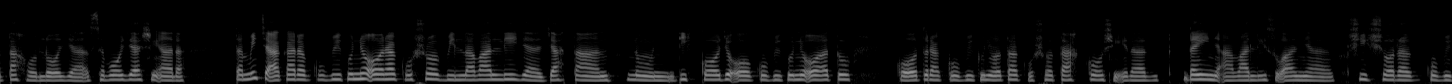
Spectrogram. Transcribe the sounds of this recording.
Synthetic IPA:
t̪a˦ho˨lo˧ja˨se˧βo˦ja˦ʃĩ˦˧ã˧ɾa˧ | t̪a˧mĩ˦t͡ʃa˨ʔa˧ka˦ɾa˧ku˧βi˧ku˧ɲõ˦ʔo˧ɾa˦ku˧ʂo˦βi˧la˧βa˧li˦ja˨ja˦t̪ã˧nũː˨nd̪i˦ko˧jo˦ʔo˧ku˧βi˧ku˧˦ɲõ˦ʔo˧ɾa˦t̪u˦ | ko˨o˦t̪u˦ɾa˧ku˧βi˧ku˧ɲõ˧ʔo˧t̪a˦ku˧ʂo˦t̪a˦ko˦ʃḭ̃˨ʔḭ̃˧ɾa˧nd̪ã˦ĩ˦ɲã˨ʔa˨βa˧li˧sṵ˧ʔa˧ɲã˨ʃi˦ʃo˧ɾa˧ku˧βi˧

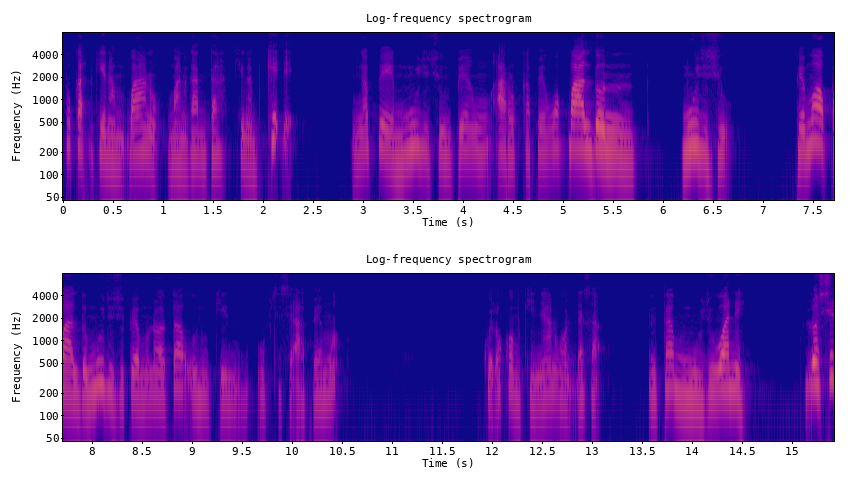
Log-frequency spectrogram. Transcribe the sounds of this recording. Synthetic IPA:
tu˦ka˨dki˨na˨mɓa˦nu˨ma˨nka˦n˦ta˦ki˨na˨mke˦ɗe˨ | ŋa˦pe˨mu˦d͡ʒu˨ʃu˦mpe˦a̰˨ɾu˦kːa˨pe˦wa˦k͡pa˦ldo˨n | mu˦d͡ʒu˨ʃu˦ | pe˨mo˦wa˨k͡pa˨ldo˨mu˦d͡ʒu˨ʃ̬u˦pe˨mu˨na˨wta˦ʔo̰˨nu˨ki˨nṵ˨pt͡ʃe˨sḛ˨a̰˨pe˨mo̰˦ | ku˨lo˦ko˨mki˨ɲa˦n˦ɡo˨nɗa˦sa̰˨ | n̩˨ta˦mu˨d͡ʒu˦wa˦ni˨ | lo˦ʃi˦

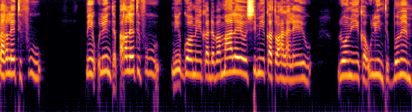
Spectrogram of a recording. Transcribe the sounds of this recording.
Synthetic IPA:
ɓa˦kle˦ti˨fuː˦ | mi˦ʔu˦li˦n˦ti˨ɓa˦kle˦ti˨fu˦ | ni˦ɡoː˦mi˨ka˨da˨ba˨maː˦le˦jo˦si˦miː˦ka˨to˨a˨la˨le˦jo˨ | loː˦mi˦˨ka˨u˦li˦nti˨ɡ͡bo˦me˦m

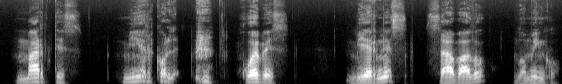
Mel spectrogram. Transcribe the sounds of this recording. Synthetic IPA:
ma˦ɾt̪e˨s | mje˦ɾko˧˦le | xwe˦be˨s | bje˦ɾne˦sː | a˦ba˧d̪o˦ | d̪o˨mĩ˧ŋɡo̰˨

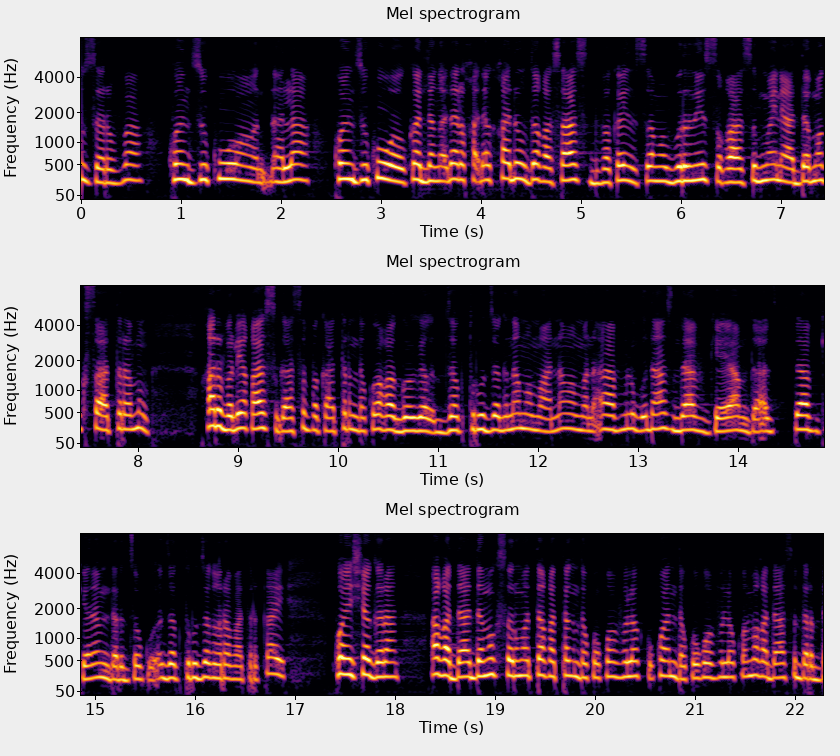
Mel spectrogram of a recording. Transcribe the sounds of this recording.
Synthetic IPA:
u˦za˨ɾva˦ | kʷa˦nd͡zu˦ku˦wa˨da˨la˦ | kʷa˦nd͡zu˦ku˦wa˨ka˦ɮa˨ŋa˨da˦lxa˨da˦ka˦du˦da˦ɣa˨sa˦sdva˨ka˦n˨sa˦ma˦bu˦ɾni˦sɣa˨si˦ɡma˦n˨a˨da˦ma˦ksa˨ti˦ɾa˦mu˦ŋ | xa˦ɾva˨li˦ɣa˦sɡa˨sa˦va˨ka˨ta˦ɾnda˨kʷa˦ɣa˨ɡd͡za˨ktu˨ɾu˦d͡za˨ɡna˦ma˨ma˨a˦ma˨ma˨n˨a˨vu˦lɡu˨˦na˦s̬da˦vɡa˨ja˦da˨da˦vɡa˨na˦mda˨ɾd͡za˨k̚tu˨ɾu˦d͡za˦ɡɣɾa˨va˨ta˨ɾka˦i˦ | kʷa˦n˦ʃa˦ɡɾa˦n | a˦ɣa˨da˨da˦ma˦ksa˨ɾu˦ma˦ta˦ɣa˨ta˦nda˨kʷa˨kʷa˦vla˦˨kʷa˦da˨kʷa˨kʷa˦vu˦la˦kʷa˦ma˦ɣa˨da˨˦sa˦da˨ɾ

